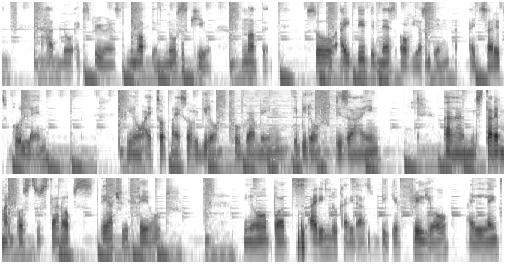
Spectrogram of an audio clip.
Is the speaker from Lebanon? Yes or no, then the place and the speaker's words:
no; Lagos, Nigeria; also born or lived in Ogun State; I'm a Nigerian. Mm-hmm. I was born in Lagos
